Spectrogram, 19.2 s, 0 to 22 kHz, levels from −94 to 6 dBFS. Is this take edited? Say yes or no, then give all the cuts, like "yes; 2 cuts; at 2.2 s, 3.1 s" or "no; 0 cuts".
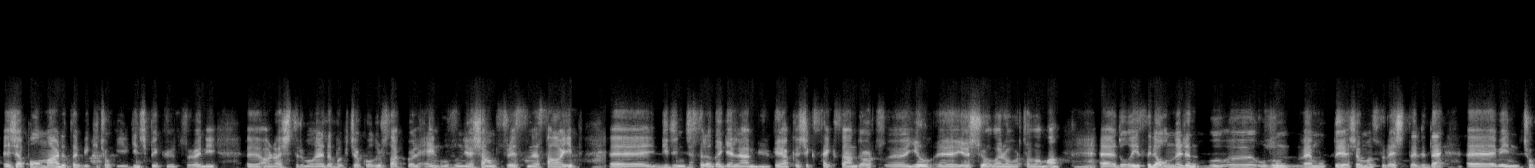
no; 0 cuts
